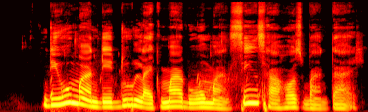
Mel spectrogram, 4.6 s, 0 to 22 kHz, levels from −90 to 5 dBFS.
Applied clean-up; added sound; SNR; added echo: neural mask model Resemble Enhance denoiser.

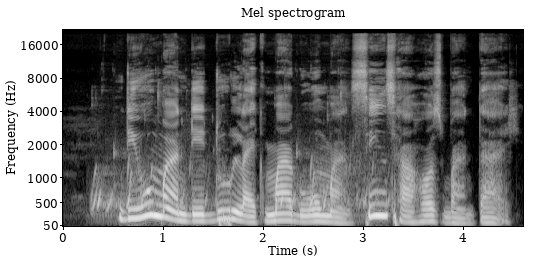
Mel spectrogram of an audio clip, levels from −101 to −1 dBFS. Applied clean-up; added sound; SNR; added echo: none; Water / Liquid; 16 dB; none.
